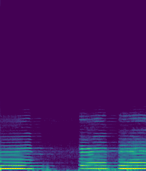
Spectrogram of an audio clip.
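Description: Several conch shells blown together, sounding one steady horn-like note in held blasts. The note fades out about half a second in and comes back loudly just after a second.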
